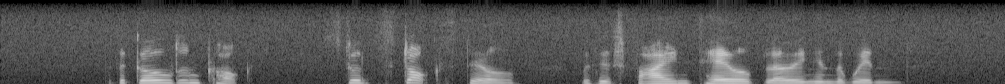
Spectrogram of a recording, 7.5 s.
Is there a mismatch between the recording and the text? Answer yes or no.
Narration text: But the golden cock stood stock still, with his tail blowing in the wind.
yes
